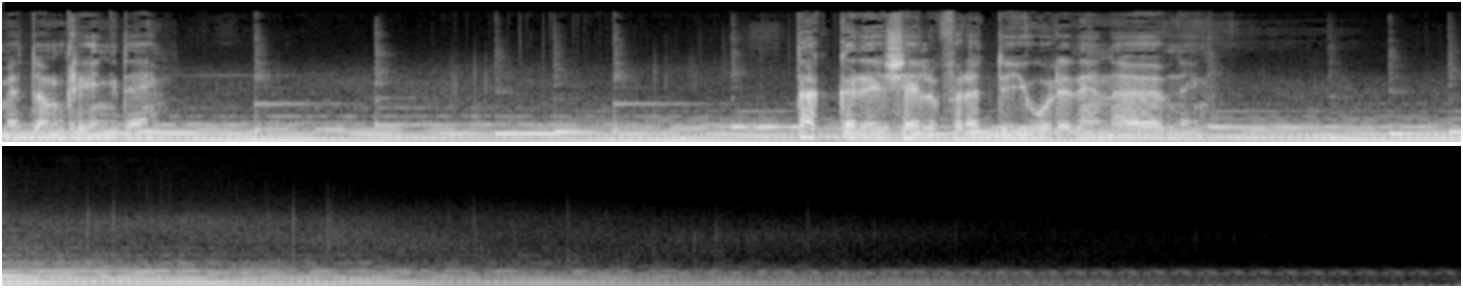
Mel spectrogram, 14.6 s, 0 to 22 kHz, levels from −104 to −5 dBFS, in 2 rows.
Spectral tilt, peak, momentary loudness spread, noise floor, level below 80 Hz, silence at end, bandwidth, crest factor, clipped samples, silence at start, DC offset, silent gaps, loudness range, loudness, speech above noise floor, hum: -6.5 dB/octave; -2 dBFS; 17 LU; -69 dBFS; -28 dBFS; 4.1 s; 16.5 kHz; 20 dB; under 0.1%; 0 s; under 0.1%; none; 16 LU; -20 LUFS; 52 dB; none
